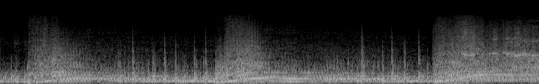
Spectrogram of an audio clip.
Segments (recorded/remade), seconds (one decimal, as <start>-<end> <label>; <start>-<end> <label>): 0.0-5.4 recorded

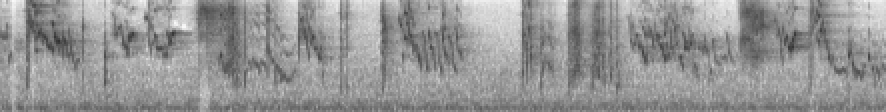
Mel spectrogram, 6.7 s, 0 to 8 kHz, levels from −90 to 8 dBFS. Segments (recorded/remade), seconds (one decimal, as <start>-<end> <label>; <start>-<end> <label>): 0.0-0.7 recorded; 0.7-5.4 remade; 5.4-6.7 recorded

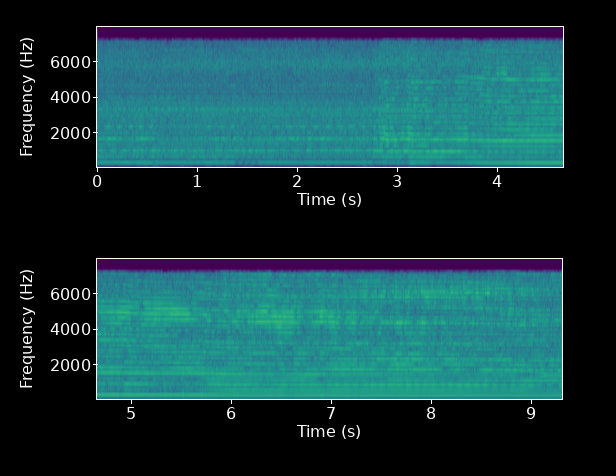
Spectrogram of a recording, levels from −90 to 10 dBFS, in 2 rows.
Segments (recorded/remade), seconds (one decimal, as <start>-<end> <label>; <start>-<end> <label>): 0.0-9.3 recorded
